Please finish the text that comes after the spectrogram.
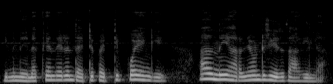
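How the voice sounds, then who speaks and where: A woman voicing a sympathetic middle-aged village woman giving gentle advice. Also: lowish voice, fast, close to an everyday voice. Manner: gentle, advising.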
